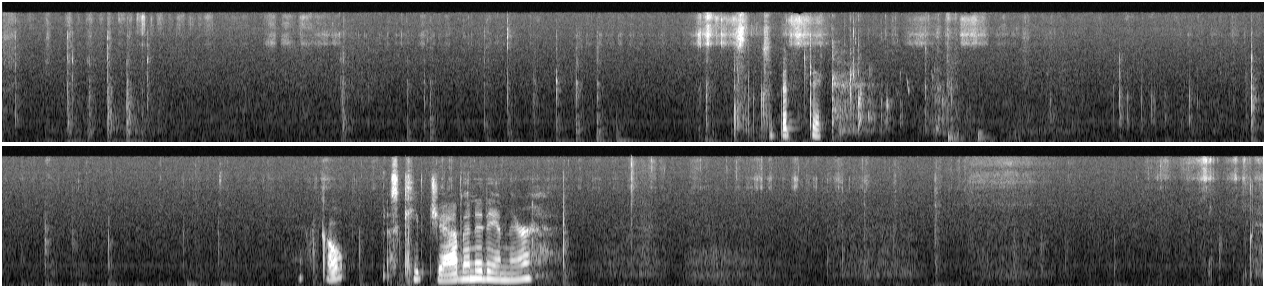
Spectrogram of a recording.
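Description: A stick scrapes and taps softly inside a plastic cup.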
